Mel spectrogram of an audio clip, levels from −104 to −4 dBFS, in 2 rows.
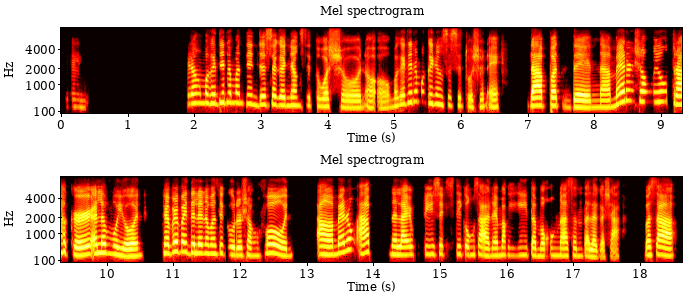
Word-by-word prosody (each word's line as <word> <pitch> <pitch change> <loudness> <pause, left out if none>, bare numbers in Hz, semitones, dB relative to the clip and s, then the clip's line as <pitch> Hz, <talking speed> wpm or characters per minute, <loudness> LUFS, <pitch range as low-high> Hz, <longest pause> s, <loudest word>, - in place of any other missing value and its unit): Hmm. 205 -2 -23 1.5
Bilang 300 +2 -2
maganda 300 +1 -1
naman 320 -1 -5
din 285 -4 -8
di 265 - 0
sa 265 +1 -3
ganiyang, 245 -1 -2
sitwasyon. 210 -5 -5
Oo, 185 +1 -8
maganda 280 +9 -5
namang 360 0 -9
ganiyang 285 -4 -5
sa 250 - -12
sitwasyon, 220 -3 -11
eh, 200 +1 -4 0.4
dapat 240 0 +6
din 195 -1 +2
na 195 0 +1
meron 340 - +1
siyang 355 -2 -1
yung 350 +1 -4
tracker, 255 -5 +5
alam 290 +2 +4
mo 255 -3 -2
'yun. 200 -1 +4 0.3
Siyempre 275 +3 +5
may 320 -1 +3
dala 280 -2 +2
naman 265 -1 -2
siguro 235 -4 -2
siyang 215 -2 -6
phone. 235 -7 +2 0.3
Ah, 245 -1 +5
merong 305 +9 +1
app, 310 - +4 0.3
na 245 - +1
Live 235 0 +2
360 250 0 -10
kung 235 0 -5
saan 210 -4 +1
ay 215 - -1
makikita 220 -1 -7
mo 200 - -1
kung 220 +2 -13
nasaan 210 0 -4
talaga 185 -3 -3
siya. - - -10 0.4
Basta, 230 -3 +4
240 Hz, 160 wpm, -21 LUFS, 215-275 Hz, 1.5 s, dapat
